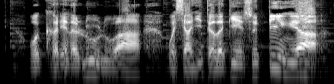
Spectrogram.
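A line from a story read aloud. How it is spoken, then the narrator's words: Laughing. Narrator (Chinese): 她笑着说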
